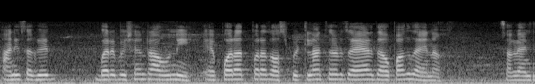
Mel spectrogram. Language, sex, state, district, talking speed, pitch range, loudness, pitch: Konkani, female, Goa, North and South Goa, 135 wpm, 210-230 Hz, -16 LUFS, 220 Hz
